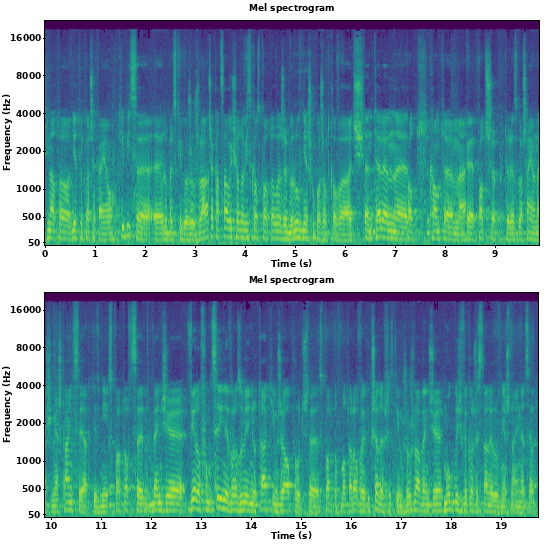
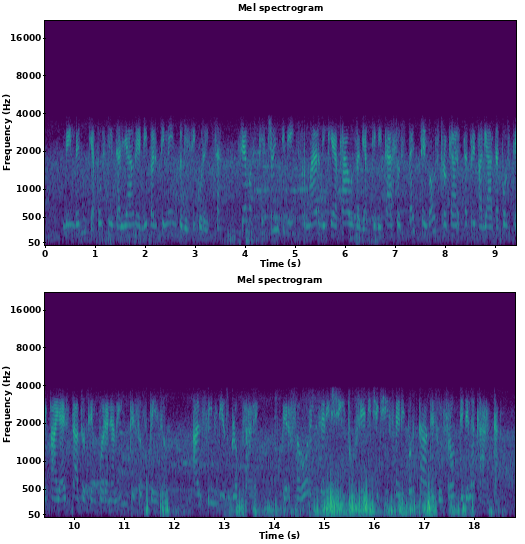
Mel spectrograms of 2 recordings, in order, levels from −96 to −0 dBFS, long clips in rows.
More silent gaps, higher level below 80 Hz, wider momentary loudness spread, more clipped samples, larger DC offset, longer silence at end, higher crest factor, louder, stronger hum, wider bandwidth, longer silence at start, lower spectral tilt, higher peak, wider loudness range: neither; first, -38 dBFS vs -66 dBFS; second, 5 LU vs 11 LU; neither; first, 1% vs under 0.1%; about the same, 0 s vs 0 s; second, 12 dB vs 24 dB; first, -16 LUFS vs -44 LUFS; neither; about the same, 19 kHz vs over 20 kHz; about the same, 0 s vs 0 s; second, -5.5 dB/octave vs -8.5 dB/octave; first, -4 dBFS vs -22 dBFS; second, 2 LU vs 5 LU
